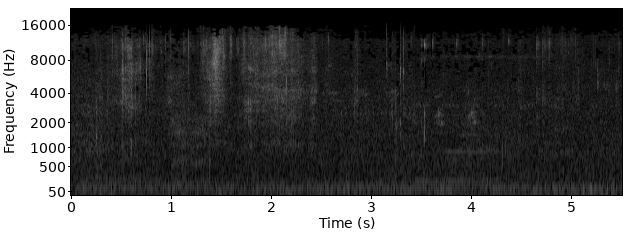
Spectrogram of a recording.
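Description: Chewing and biting into grilled rat meat, with irregular crackly bites, over a steady low background hum.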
